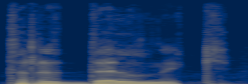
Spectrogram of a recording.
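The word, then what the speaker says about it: Trdelník: Tredelnik heter det da. Jeg har måttet google hvordan det uttales, for det skrives T-R-D-E-L-N-I-K, Tredelnik. Så de skriver på en måte som ikke er lov i det norske ordspråket, så jeg måtte bare google det.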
